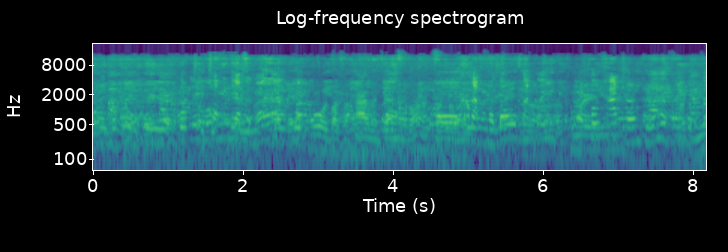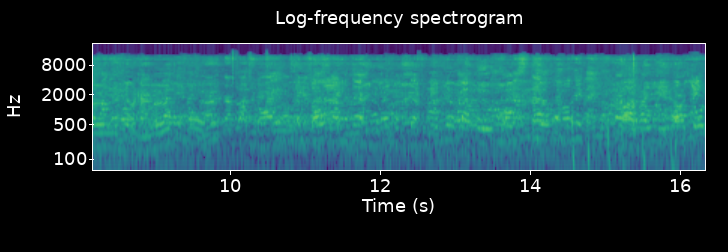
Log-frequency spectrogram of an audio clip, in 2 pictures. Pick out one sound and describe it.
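A crowd of men talks over one another at close range.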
